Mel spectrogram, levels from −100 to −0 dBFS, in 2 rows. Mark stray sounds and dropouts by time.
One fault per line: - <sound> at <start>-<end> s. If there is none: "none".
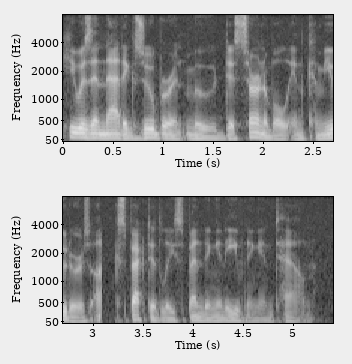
- dropout at 3.1-3.2 s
